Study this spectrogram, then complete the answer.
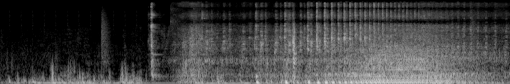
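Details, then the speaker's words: Craftsman lawnmower with a Briggs & Stratton engine that sat all winter. After the air filter was removed and starter fluid sprayed into the carburetor, a few pull-cord chuffs, then it catches and runs steadily; normal start. "you just spray some starter fluid right in there and that should get"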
